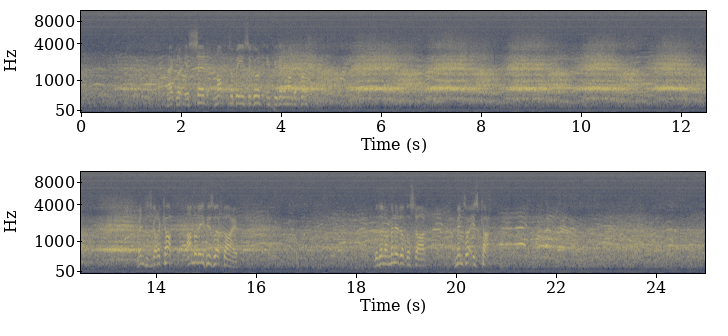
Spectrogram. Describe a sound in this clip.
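A large crowd cheers and chants in a large echoing hall.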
